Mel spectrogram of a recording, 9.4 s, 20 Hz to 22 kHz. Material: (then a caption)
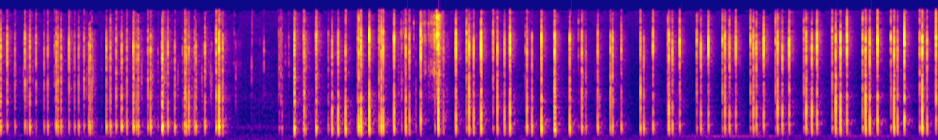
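Metal. Long nails and fingertips tap and scratch a hollow, rectangular hard-case silver metal clutch purse with a crackled metallic finish and a chain strap. Dozens of quick, dry clicking taps land in rapid bursts, with a brief pause a little past two seconds. Each tap carries a faint hollow tone around 410 Hz and dies away almost instantly.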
